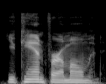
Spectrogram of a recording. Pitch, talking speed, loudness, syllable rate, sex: 100 Hz, 280 wpm, -20 LUFS, 6.3 syllables/s, male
